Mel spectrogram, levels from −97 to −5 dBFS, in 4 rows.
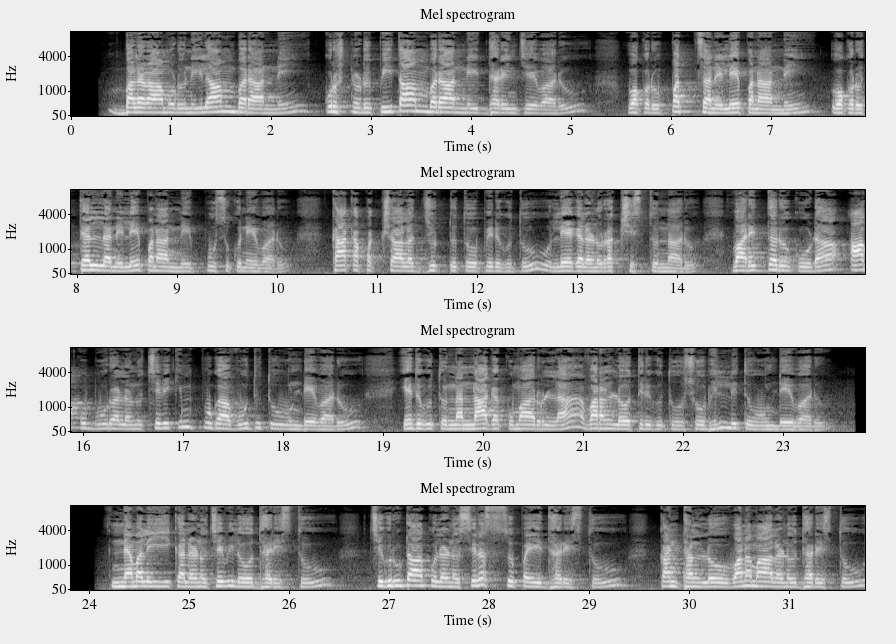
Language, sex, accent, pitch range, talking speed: Telugu, male, native, 150-180 Hz, 60 wpm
